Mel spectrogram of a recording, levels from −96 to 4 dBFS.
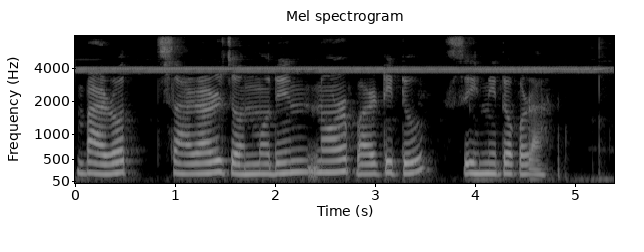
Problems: none marked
